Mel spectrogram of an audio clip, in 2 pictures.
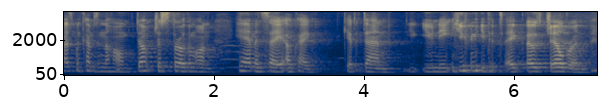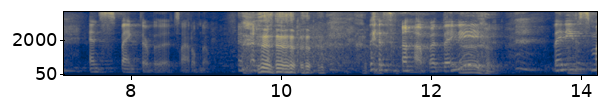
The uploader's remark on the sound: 2023 Marriage Seminar (General Session 2). These episodes were recorded live. At our 2023 Calvary Marriage Seminar.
